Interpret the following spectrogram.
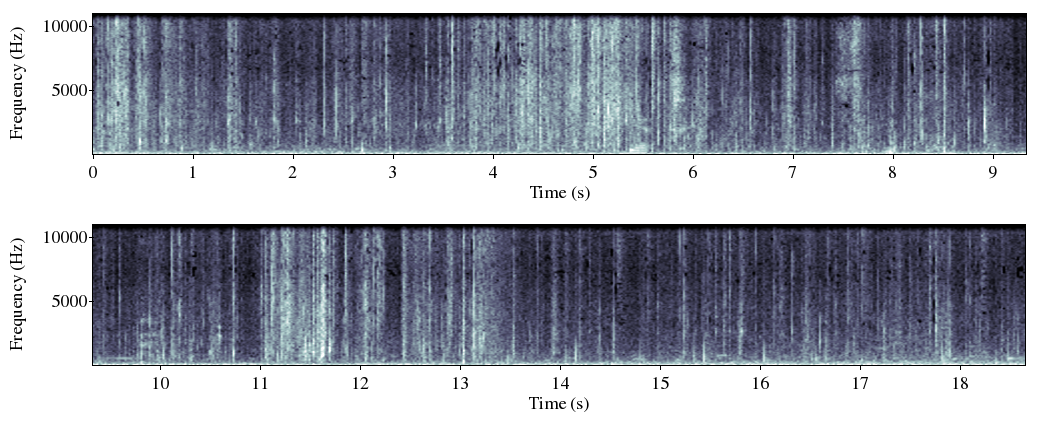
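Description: Crinkling and rustling of a foil package and plastic bottle carried in hand, in irregular bursts, over a steady low hum.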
